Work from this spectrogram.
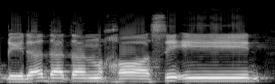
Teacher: نون ساکن اور تنوین کو بغیر غنہ کے پڑھیں گے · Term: اظہار حلقی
